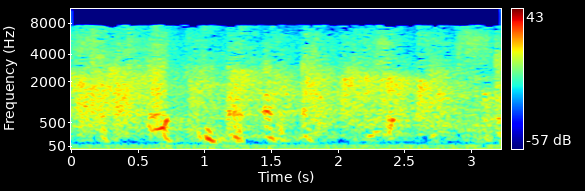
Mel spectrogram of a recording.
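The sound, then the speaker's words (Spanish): A crowd applauds steadily, a dense wash of many hands clapping at once, with a few voices and faint laughter mixed into the ovation. “No aplaudan que no”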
